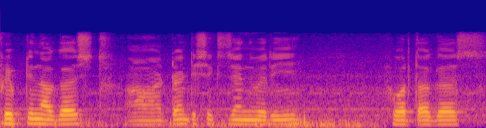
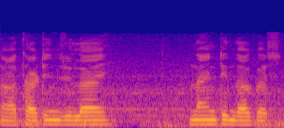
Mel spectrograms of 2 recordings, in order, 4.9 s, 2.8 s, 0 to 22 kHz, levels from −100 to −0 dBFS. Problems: background sounds at intervals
